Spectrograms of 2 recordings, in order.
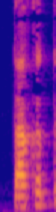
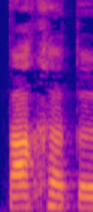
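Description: First: "ਤਖਤ" as takat, with plain k; mispronunciation demo. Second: "ਤਖਤ" drawn out as taa-khat, aspirated kh; khakkha pronunciation. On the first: Teacher warning against kakka, "ਤਖਤ" with plain k. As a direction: drop the aspiration in "ਤਖਤ", saying takat. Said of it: "ਨਹੀਂ ਕਹਿਣਾ ਕੱਕਾ ਲਾ ਕੇ". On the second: Teacher correcting learners, "ਤਖਤ" with aspirated kh. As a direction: say "ਤਖਤ" with a clear breath on the kh. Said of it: "ਖੱਖੇ ਨਾਲ ਉਚਾਰਨ ਕਰਨਾ ਹੈ". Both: Shown as a demonstration.

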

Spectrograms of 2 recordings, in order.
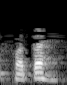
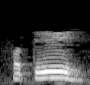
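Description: First: ਫਤਿਹ as "fa-teh"; short vowel and final h in ਫਤਿਹ; spelled without laan. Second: ਫਤਿਹ as "fa-tayh"; long ay before the h of ਫਤਿਹ; spelled with laan. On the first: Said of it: "ਉਸ ਦਾ ਉਚਾਰਨ ਹੈ". (ਫਤਿਹ ਛੋਟੀ ਮਾਤਰਾ ਨਾਲ) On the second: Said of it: "ਤੱਤੇ, ਲਾਂ". (ਫਤਿਹ ਨੂੰ ਲਾਂ ਨਾਲ 'ਫਤੇਹ') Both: Shown as a demonstration.

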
